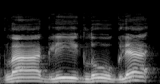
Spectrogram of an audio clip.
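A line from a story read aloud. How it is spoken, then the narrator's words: Frightened nasal roar. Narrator (Russian): рев напуганного гнусавого ангела-рекрута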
